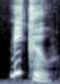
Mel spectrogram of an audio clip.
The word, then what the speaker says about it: Miku: at least two pronunciations the Kani for three and nine can be read as Sanu which is more or less how the average Japanese speaker will pronounce the English thank you or it can be read as Miku 39 is how people will naturally read the Arabic numerals 39 so I've seen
